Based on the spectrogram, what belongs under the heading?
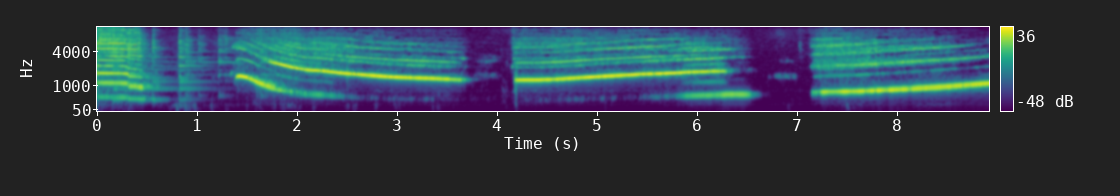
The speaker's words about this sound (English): I think my slide whistle is getting a little rusty. it's all made out of plastic.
